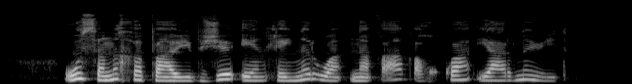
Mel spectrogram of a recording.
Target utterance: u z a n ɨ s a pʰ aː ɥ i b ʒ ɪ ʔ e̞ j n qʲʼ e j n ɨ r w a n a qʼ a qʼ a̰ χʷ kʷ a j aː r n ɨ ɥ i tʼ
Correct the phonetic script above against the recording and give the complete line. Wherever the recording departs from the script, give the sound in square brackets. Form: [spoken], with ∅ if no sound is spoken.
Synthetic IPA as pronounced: u [s] a n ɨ [χ] a pʰ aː ɥ i b ʒ ɪ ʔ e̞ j n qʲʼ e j n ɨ r w a n a qʼ a qʼ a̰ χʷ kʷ a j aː r n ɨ ɥ i tʼ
